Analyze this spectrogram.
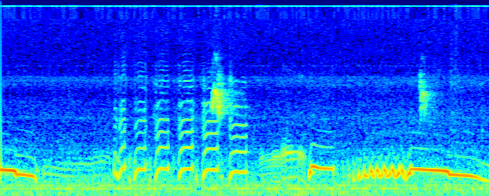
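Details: Barbary dove given a mate and courting it, with a mating call: low coos and a fast rolling, purring trill that ends in a long, slightly falling coo. A run of short, hooked, rising notes is heard between them.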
